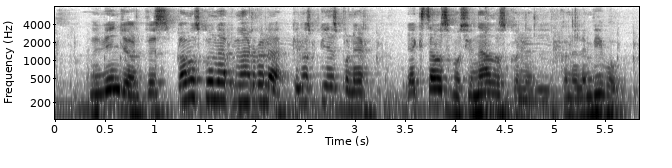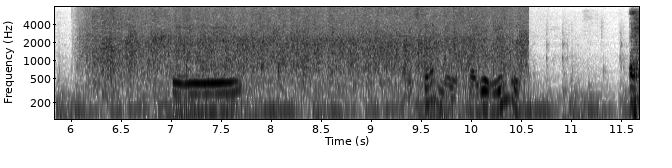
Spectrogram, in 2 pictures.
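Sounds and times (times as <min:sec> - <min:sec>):
speech: 0:00.4 - 0:06.4, 0:07.0 - 0:07.9, 0:09.5 - 0:10.6
applause: 0:06.0 - 0:10.6.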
